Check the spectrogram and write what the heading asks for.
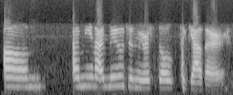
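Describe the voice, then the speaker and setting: A woman's voice: sits high, normal speed. A woman of twenty-one confiding casually as a caller to a radio show over the telephone. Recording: dull telephone line.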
